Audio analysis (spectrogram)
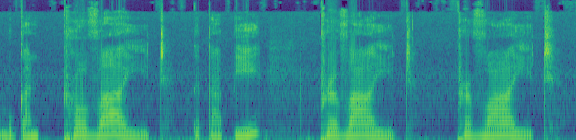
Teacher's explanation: Perhatikan bunyi plosifnya, P tidak terlalu besar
